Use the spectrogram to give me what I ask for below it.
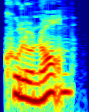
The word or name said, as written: koloenorm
